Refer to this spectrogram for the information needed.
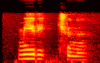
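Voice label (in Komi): "миритчыны", Komi, female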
